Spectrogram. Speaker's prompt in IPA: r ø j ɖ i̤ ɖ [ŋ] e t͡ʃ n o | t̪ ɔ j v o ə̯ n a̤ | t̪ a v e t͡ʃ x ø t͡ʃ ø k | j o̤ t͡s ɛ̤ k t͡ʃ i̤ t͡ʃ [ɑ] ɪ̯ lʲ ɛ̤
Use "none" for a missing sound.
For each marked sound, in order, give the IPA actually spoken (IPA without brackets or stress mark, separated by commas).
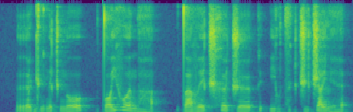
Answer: n, a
